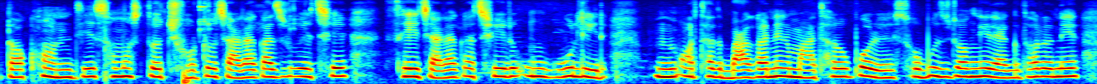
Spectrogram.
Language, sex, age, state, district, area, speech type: Bengali, female, 30-45, West Bengal, Hooghly, urban, spontaneous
